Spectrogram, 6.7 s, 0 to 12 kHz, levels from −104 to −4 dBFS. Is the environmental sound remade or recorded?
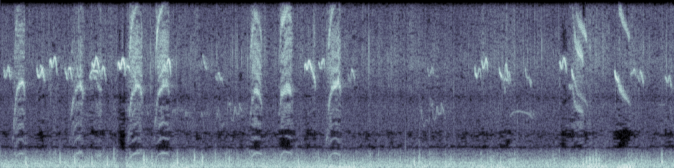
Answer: recorded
